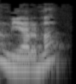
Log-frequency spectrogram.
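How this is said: The consonant before m is pronounced as r. "La confusión de la L y la R... ¿cómo está mi arma?"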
